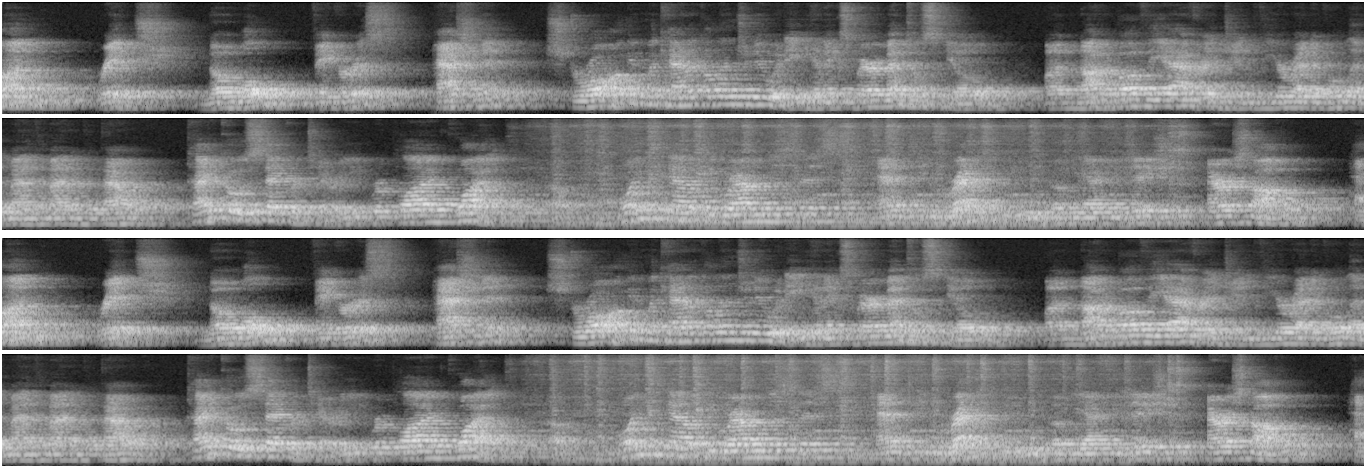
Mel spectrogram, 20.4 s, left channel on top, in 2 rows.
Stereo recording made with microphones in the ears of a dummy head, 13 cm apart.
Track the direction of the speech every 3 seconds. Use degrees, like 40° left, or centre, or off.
20° left, 20° left, 10° left, centre, 20° right, 40° right, 40° right.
